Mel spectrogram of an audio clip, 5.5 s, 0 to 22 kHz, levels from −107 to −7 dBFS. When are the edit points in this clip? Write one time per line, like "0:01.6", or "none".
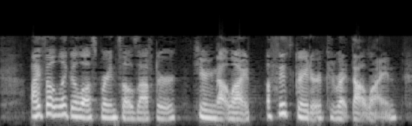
none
